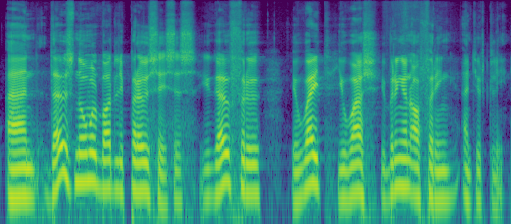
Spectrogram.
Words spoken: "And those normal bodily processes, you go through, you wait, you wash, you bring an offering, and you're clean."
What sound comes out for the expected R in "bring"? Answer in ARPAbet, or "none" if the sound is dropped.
R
